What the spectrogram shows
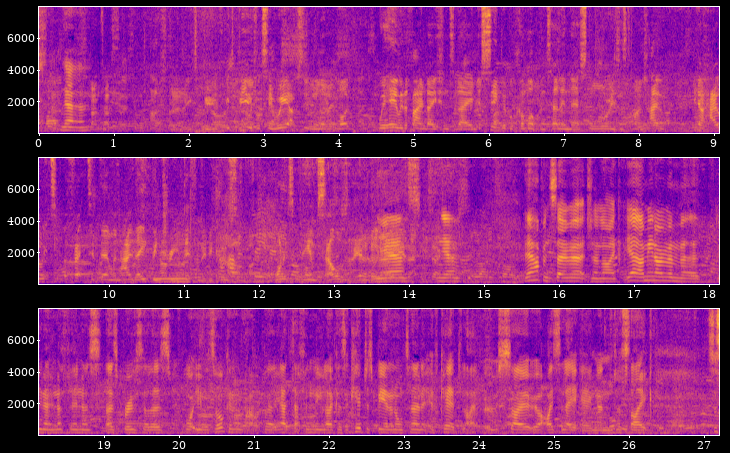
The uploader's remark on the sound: Live from 2000 Trees 2023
